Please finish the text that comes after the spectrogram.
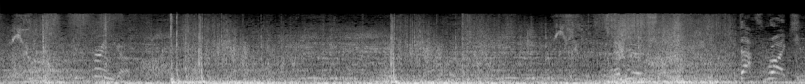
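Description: A Confringo fire spell blasts in a Harry Potter video game, with a steady roar of booming, crackling combat explosions and sharp impacts that run loud throughout and are mixed with game voices.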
